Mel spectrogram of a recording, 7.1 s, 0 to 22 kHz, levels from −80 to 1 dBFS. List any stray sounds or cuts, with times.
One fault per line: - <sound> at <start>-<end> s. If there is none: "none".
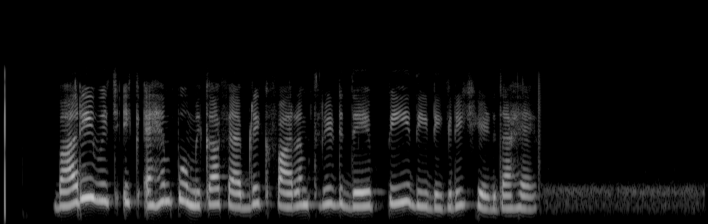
none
